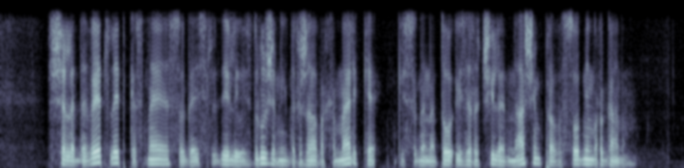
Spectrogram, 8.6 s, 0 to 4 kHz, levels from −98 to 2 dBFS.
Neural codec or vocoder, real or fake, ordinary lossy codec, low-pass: vocoder, 44.1 kHz, 128 mel bands, Pupu-Vocoder; fake; none; 3.6 kHz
